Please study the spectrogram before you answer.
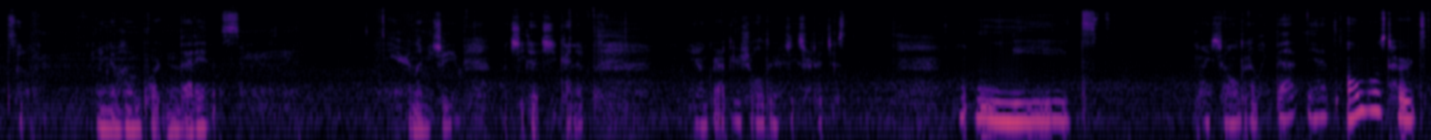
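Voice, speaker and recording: A female roleplay performer with a mid-range voice improvises a relaxing scene as a loving companion. Her tone is intimate, playful, sleepy, and confiding, and her soft, breathy speech keeps dropping to a whisper as she chats casually with the listener.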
